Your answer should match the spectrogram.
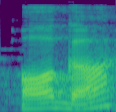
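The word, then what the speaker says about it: ogre: So the answer will be, the green faced Oga helped Ong to become rich. वो ORGE, उसे Oga pronunciation होता है उसका।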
